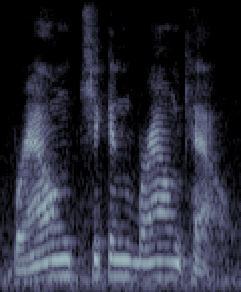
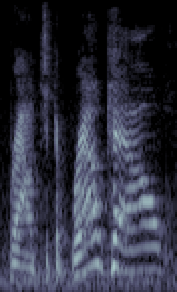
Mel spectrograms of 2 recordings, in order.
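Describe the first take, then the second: First: It is said at a normal pace. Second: It is said a little faster.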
